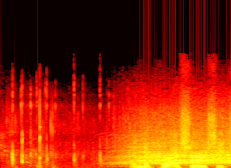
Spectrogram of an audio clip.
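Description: A crowd in an indoor arena cheers and applauds.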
